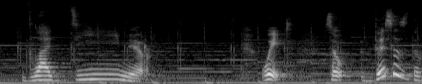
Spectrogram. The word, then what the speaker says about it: Владимир: So again, remember that in Russian, you read this name with a stress on the second syllable. Vladimir.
